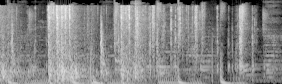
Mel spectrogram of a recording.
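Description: Video game gunfire aimed at the player, rapid loud automatic bursts and repeated shots close by, with sharp whizzing impacts packed tightly together.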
